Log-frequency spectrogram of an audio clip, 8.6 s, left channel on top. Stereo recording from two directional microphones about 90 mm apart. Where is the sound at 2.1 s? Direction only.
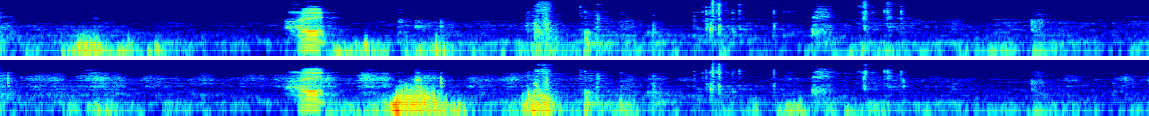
45° left (ahead or behind).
